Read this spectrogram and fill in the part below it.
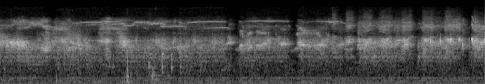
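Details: Swiftlets calling inside a swiftlet house, recorded there in the original, unedited form. Dense high chattering with thin whistled streaks and buzzy chirps overlapping continuously, many birds at once, a faint steady low hum underneath.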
